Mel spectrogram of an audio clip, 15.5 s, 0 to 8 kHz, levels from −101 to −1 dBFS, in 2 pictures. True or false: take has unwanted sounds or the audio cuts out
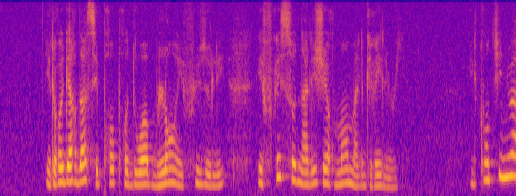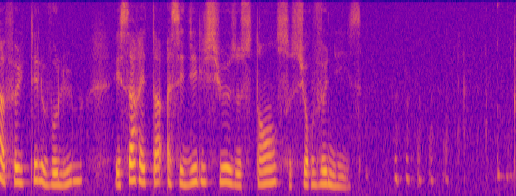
true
